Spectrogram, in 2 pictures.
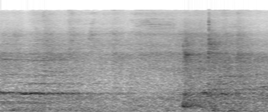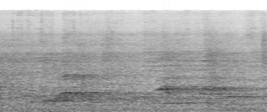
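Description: Ice skates scrape and carve across the ice in a large echoing hall.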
